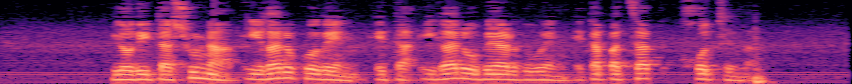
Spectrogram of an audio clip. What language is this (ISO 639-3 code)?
eus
